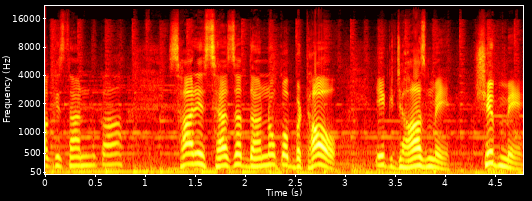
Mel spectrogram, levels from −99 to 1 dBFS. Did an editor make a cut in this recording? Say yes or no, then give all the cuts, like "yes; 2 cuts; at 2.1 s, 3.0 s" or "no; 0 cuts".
no; 0 cuts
